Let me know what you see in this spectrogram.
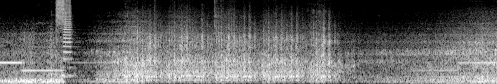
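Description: A level crossing's electronic warning alarm alternating between two steady tones, cut short by a brief train horn blast; then the Solo Ekspres diesel multiple unit passes close by with loud rolling noise and wheels clattering over the rail joints. Near the end the crossing's two-tone alarm sounds again.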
